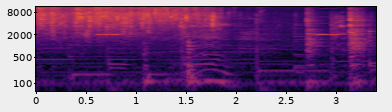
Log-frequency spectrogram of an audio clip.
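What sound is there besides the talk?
washing dishes under running water in the kitchen sink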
